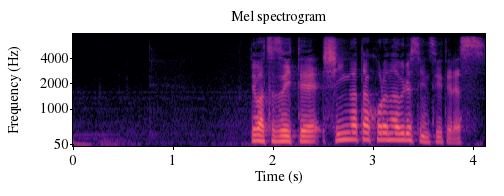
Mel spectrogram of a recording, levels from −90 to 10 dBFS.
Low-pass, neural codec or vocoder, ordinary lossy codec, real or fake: 7.2 kHz; none; none; real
